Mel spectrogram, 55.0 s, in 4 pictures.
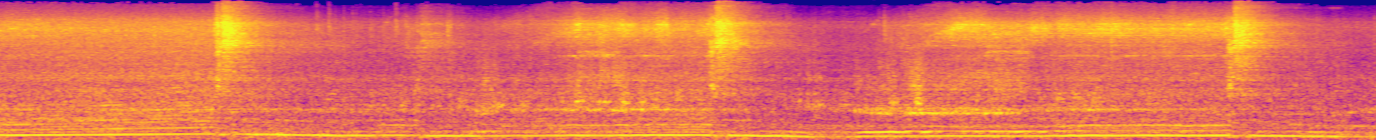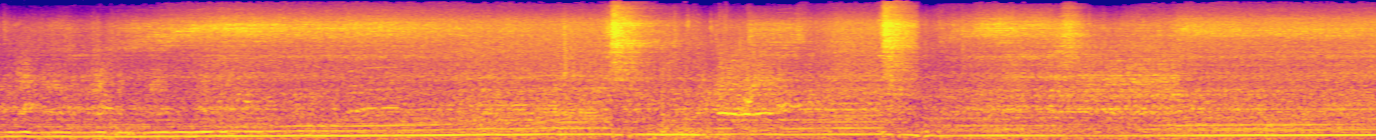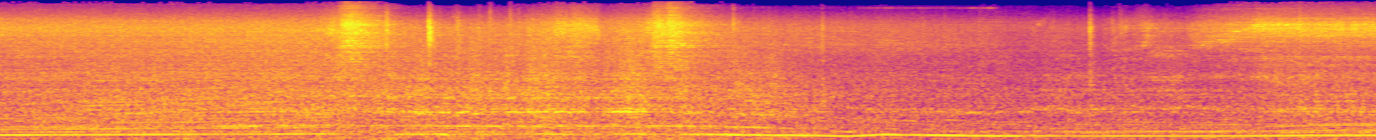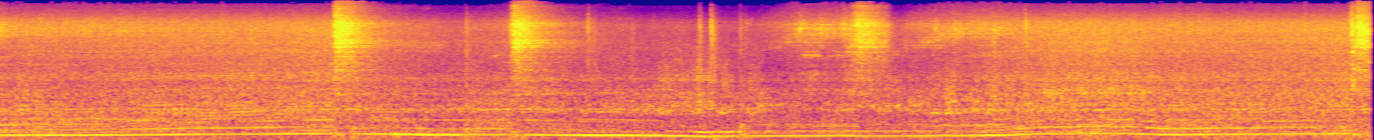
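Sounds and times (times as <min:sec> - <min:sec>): race car engine revving: 0:00.0 - 0:55.0
short sharp hisses: 0:44.6 - 0:45.2, 0:46.4 - 0:47.0.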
